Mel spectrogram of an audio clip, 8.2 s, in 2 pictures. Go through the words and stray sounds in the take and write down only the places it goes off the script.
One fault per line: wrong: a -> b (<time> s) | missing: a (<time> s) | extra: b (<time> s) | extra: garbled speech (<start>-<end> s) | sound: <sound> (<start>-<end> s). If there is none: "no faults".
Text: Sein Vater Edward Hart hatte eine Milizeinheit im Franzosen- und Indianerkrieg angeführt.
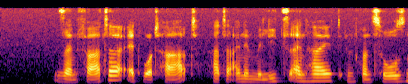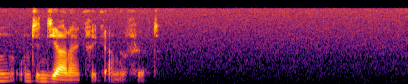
no faults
